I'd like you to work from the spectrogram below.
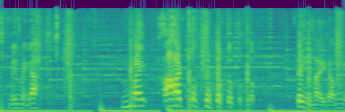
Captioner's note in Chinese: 模仿拍球的聲音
